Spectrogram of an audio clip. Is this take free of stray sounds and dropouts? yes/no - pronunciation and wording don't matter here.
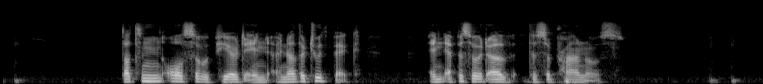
yes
